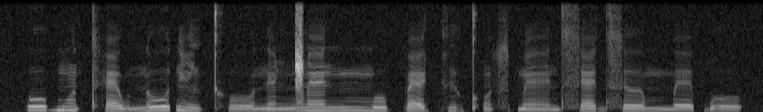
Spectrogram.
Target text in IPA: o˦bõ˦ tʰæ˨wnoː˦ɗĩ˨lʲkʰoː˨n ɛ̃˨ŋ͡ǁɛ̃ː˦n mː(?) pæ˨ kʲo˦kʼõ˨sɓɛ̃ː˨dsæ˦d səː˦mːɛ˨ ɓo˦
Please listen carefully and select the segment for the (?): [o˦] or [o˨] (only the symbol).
o˦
